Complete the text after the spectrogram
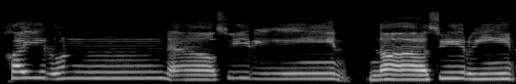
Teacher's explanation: ہم نے نا کو 2 حرکات کھینچا · پہلے نون کو 1 دفعہ پڑھا رن، اور پھر پڑھا نا، 2 دفعہ پڑھا گیا نون. یہاں پر ایک رول تو یہ ہو گیا تشدید کا. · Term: کھڑی زبر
